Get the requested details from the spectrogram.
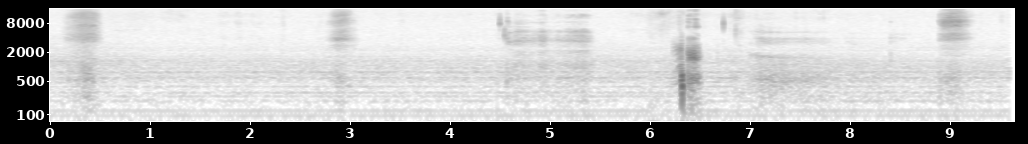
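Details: Rapid run of soft, muffled, held-back sneezes from a female in a quiet room, one slightly louder: stifled sneezes.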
